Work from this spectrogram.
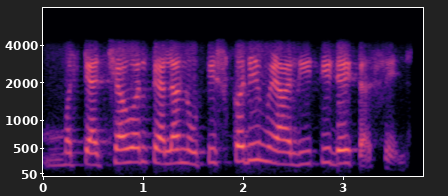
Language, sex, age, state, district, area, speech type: Marathi, female, 60+, Maharashtra, Ahmednagar, urban, conversation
